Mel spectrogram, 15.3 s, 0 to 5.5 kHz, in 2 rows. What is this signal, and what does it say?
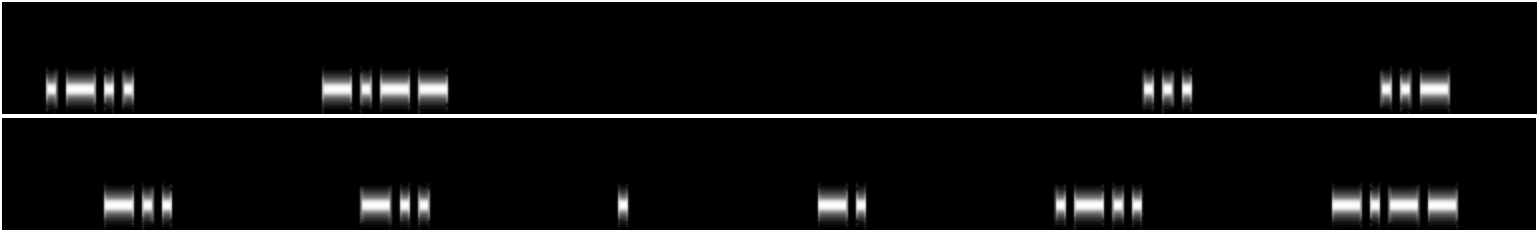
Morse code, heard as a keyed tone, about 25 wpm, spaced as for 8 wpm, 600 Hz. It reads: LY SUDDENLY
